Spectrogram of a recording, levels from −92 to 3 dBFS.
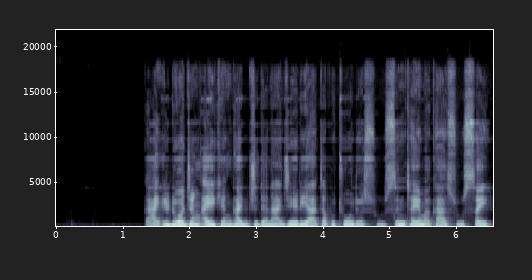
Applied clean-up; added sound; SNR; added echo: neural mask model DeepFilterNet 3.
